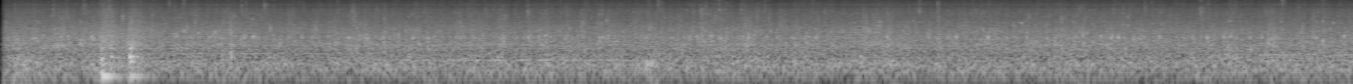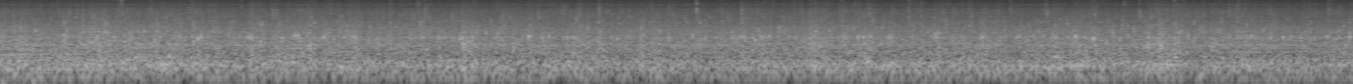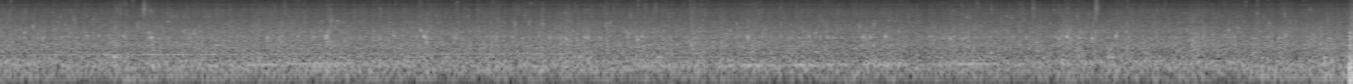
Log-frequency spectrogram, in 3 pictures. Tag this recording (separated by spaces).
water rain drops lutsk ukraine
